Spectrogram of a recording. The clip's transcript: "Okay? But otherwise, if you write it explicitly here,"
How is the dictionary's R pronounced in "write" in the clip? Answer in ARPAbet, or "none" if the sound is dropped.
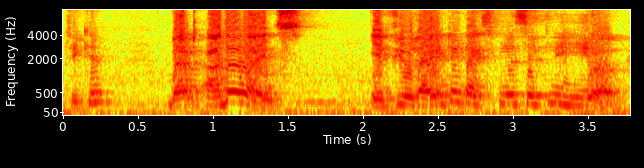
L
